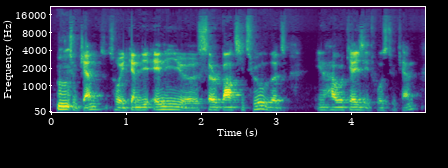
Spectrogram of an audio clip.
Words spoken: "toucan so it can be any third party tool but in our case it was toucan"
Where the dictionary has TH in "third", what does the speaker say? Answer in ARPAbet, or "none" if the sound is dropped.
S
